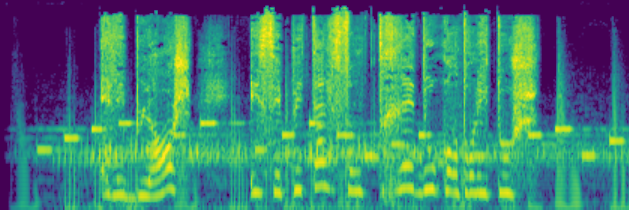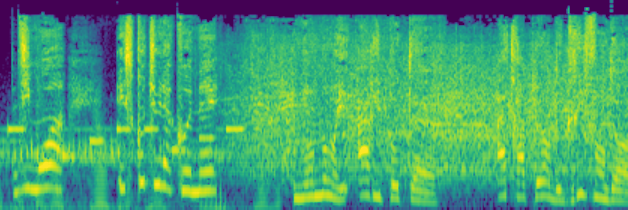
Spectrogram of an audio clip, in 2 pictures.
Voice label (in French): Montage Voix Enfants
